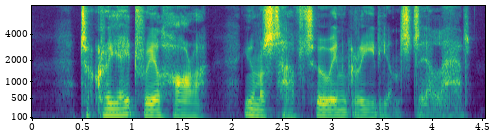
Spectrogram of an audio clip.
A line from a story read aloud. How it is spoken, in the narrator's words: whispered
